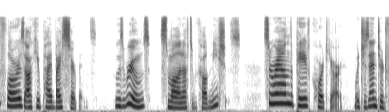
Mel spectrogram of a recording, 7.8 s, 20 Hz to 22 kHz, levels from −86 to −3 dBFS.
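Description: No technical faults are audible.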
